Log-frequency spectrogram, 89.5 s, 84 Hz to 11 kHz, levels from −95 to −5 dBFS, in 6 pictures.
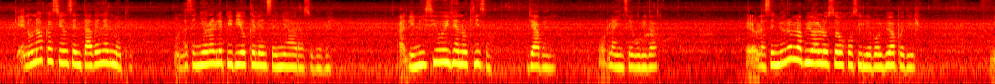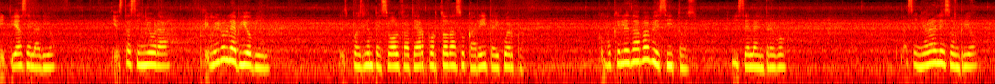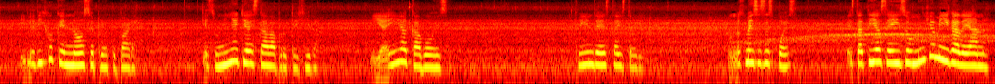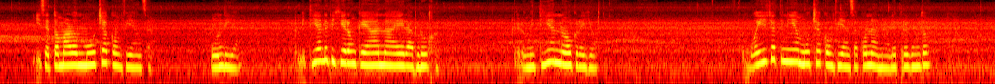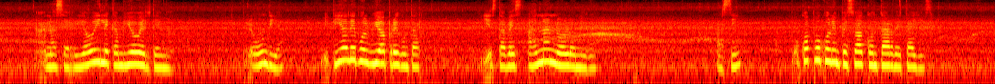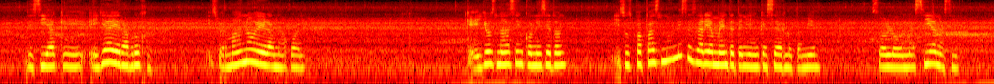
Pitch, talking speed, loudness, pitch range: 250 Hz, 135 wpm, -29 LUFS, 230-280 Hz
